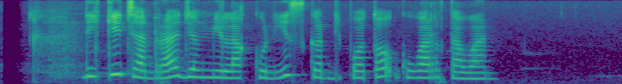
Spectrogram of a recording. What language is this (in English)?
Sundanese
